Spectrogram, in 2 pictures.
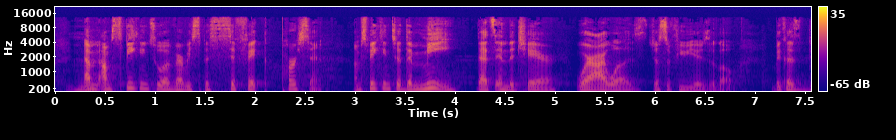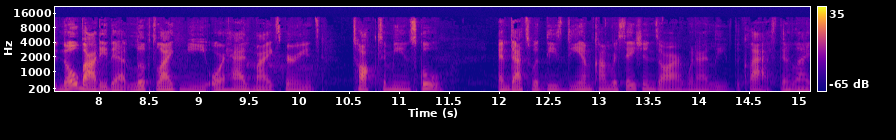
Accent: Brooklyn, New York, United States; the fact that I'm from Brooklyn, which is someplace that people connect to, they have a friend or a family.

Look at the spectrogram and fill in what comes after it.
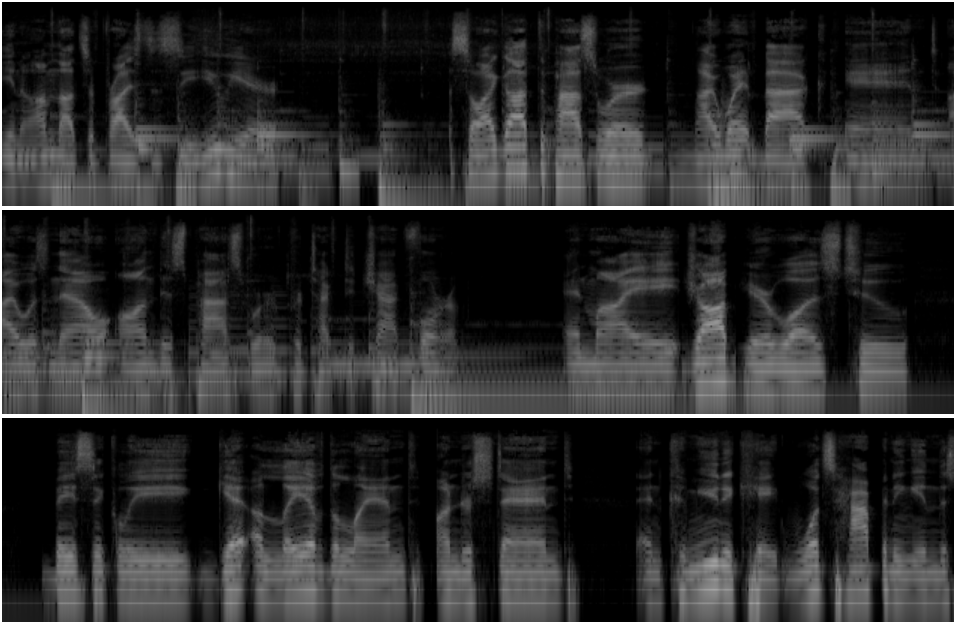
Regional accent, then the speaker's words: Toronto, Ontario, Canada; I'm born and raised in Toronto, Canada, from Indian parents, growing up in a very strict household.

